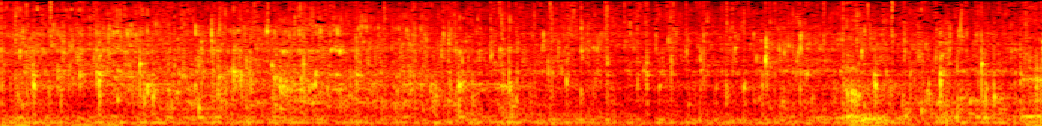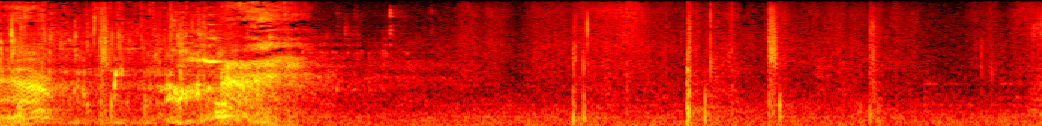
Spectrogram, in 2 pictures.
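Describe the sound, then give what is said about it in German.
Distilled spirit gurgles from the tap of a huge wooden spirit receiver vat into a whisky cask, filling it to just below the opening: a steady, loud gushing of liquid that cuts off after about six and a half seconds, leaving faint scattered ticks. “öffnete den Hahn des riesigen hölzernen Bottichs des Spirit Receivers. Gluckend füllte der Feinbrand das Whiskyfass bis unter die Öffnung.”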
